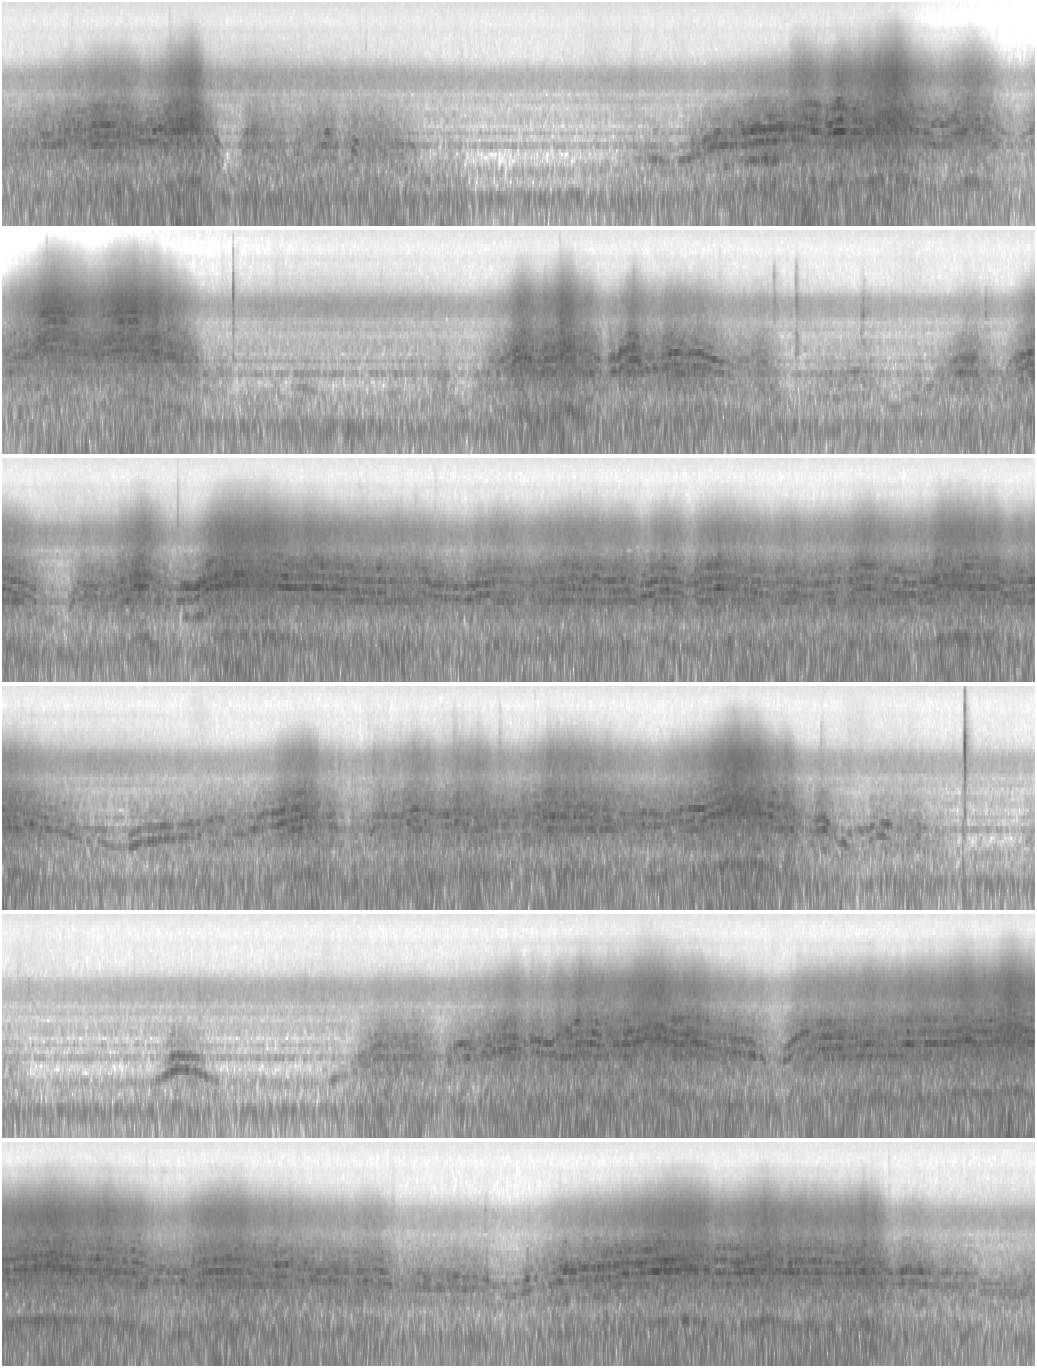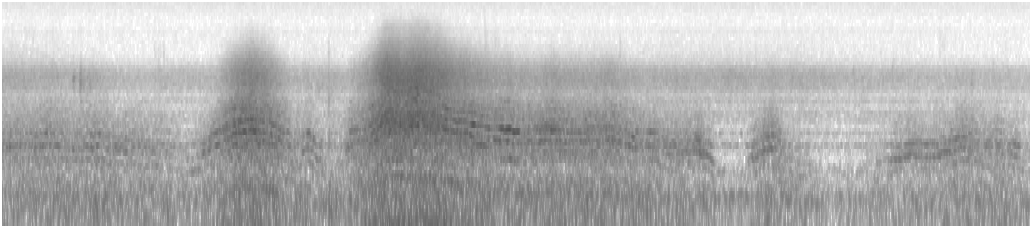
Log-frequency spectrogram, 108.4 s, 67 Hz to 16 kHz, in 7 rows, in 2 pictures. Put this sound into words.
wind whistle kitchen window whiny low1
kitchen, low, whiny, whistle, wind, window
